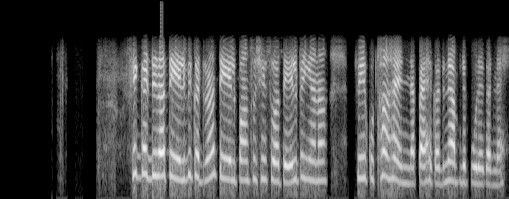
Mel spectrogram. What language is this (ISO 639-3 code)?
doi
